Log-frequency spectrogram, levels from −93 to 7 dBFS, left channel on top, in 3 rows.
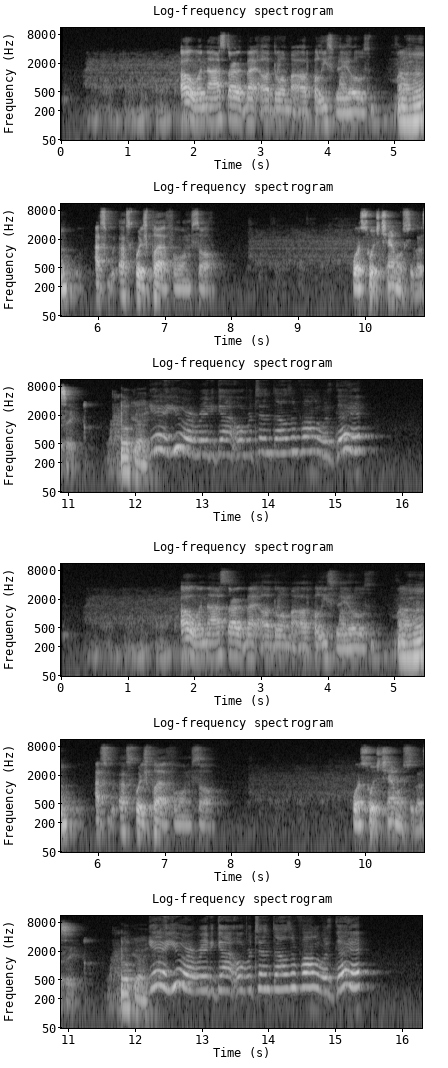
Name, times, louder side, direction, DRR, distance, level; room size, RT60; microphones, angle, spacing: voice 1, 0.4-1.8 4.2-4.3 4.6-4.7 5.0-5.7 8.4-9.8 11.6-12.2, left 2 dB, 40° left, 0.5 m, -28 dB
voice 2, 1.8-4.6 4.9-5.2 5.9-7.7 9.8-11.1, left 4 dB, 85° left, 0.6 m, -22 dB
voice 3, 12.2-15.4, right 4 dB, 60° right, 0.4 m, -25 dB
9.2 x 3.8 x 2.8 m
head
